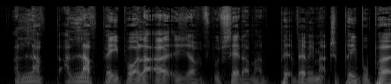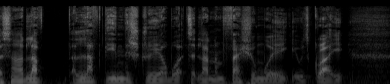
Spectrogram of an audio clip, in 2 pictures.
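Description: A man with an Essex accent at a very fast pace, fairly even intonation and big swings in loudness, in a dry, close sound with no echo. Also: medium pitch for a man, hardly any pauses. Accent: Essex twang. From Essex, England. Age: 40s. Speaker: entrepreneur, former salon owner. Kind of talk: casual interview. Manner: halting, many false starts.

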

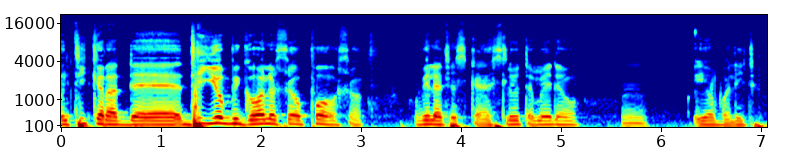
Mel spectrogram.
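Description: A medium-pitched man speaks at a moderate pace with ordinary pitch variation and big swings in loudness. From South Sudan, raised in Egypt. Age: 20s. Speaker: comedian. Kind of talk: casual chat. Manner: halting.

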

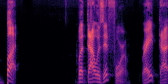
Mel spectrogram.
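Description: On a very clean recording with a silent background and a dry, close sound with no echo, a man speaks at a moderate pace in a bright, sharp tone with vocal fry and very wide pitch swings. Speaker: podcaster and tweeter. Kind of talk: casual interview chat. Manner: joking, sarcastic.

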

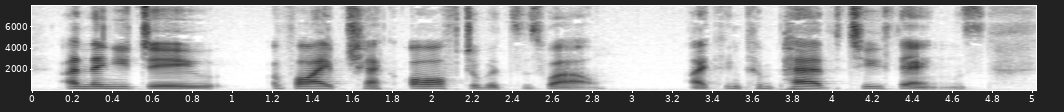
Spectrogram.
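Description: She has an ordinary speaking voice, fairly low for a woman, at a moderate pace. The recording is very clean with a silent background and a dry, close sound with no echo. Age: 50s. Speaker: parenting and neurodiversity advocate, mother. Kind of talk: interview conversation.

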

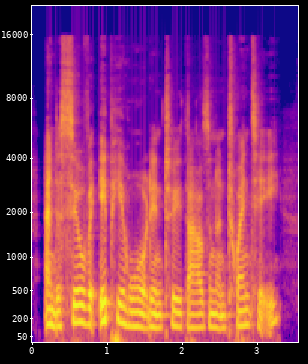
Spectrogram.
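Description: A woman with an Australian accent, a very deep, low pitch and lively intonation, at a moderate pace against a quiet background. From rural South Australia. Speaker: podcast host. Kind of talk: casual chat.

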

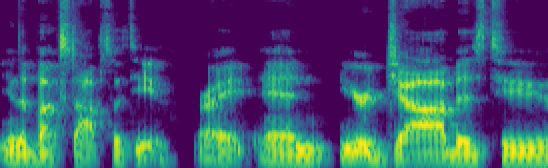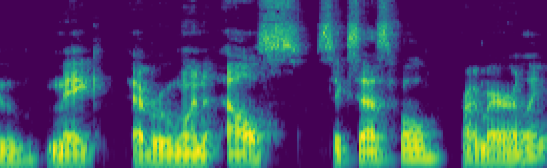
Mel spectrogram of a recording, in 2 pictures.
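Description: A man speaks in an unremarkable speaking voice at a fairly low pitch. His pace is fairly slow and his intonation fairly even. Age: 40s. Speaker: startup founder and CEO. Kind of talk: interview.

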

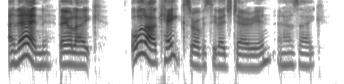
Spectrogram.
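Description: At a fairly quick pace, a woman with a medium pitch and a bright, sharp tone is recorded very cleanly against a silent background, the sound dry and close with no echo. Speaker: podcast co-host, performer. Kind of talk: casual chat. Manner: animated.

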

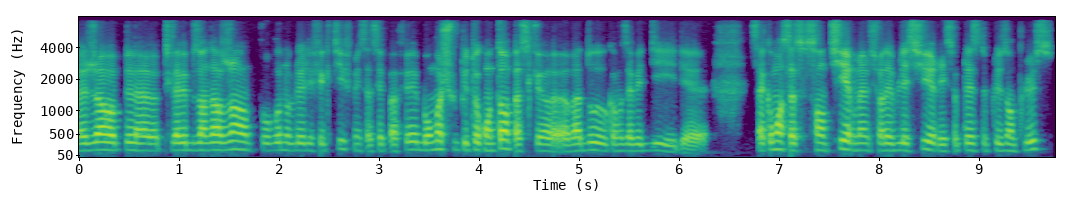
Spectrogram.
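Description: The speech moves at a very fast pace. The intonation stays monotone and flat. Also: man, fairly high pitch for a man. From France. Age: 20s. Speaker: football fan. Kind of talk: casual chat.

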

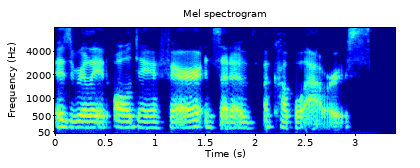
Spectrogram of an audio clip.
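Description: Someone with an American accent speaks against a quiet background. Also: woman. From US West Coast, Los Angeles. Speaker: interior designer and business owner. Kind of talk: interview.

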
